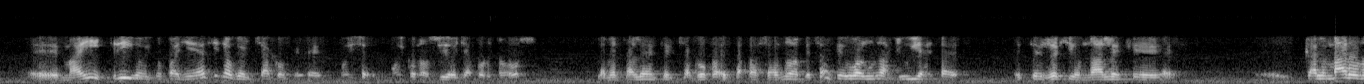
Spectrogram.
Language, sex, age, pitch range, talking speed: Spanish, male, 50-69, 125-180 Hz, 155 wpm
